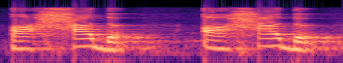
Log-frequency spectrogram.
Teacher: حمزہ کے بعد جو ہا ہے یہ ہا بریک ہے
